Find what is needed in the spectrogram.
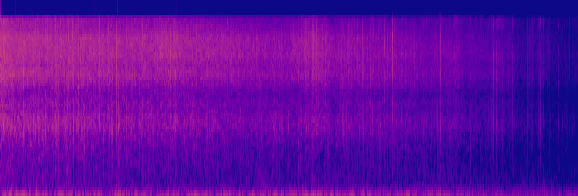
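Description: Sizzling, burning-spark sound effect with small crackles, fading away steadily over about four seconds.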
